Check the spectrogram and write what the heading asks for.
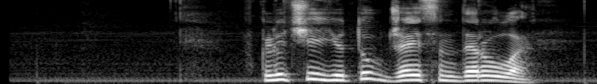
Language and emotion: Russian, neutral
